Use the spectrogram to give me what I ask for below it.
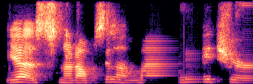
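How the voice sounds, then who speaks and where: A woman with a Vietnamese accent teaching an online English speaking lesson, correcting pronunciation in a brisk, corrective manner. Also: fairly high pitch, level tone, rough recording.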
